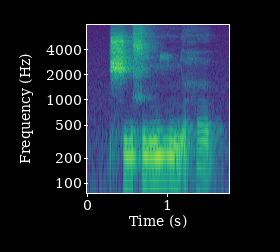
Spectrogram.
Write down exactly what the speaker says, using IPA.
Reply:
ʃ i˦ s i˦ ɲ i˦ ɲ ə˨ h ə˦

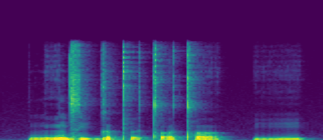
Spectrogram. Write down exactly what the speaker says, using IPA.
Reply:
n ĩ˩˥ d͡z i˧ ɡ ə˥˩ t̪ʰ ə˩ tʼ ʌ˩˥ tʼ ʌ˥˩ | iː˩˥

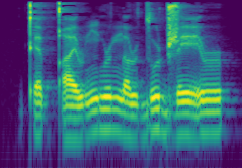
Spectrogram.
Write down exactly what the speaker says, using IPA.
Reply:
kʼ ɛ b qʼ ɛ ɹ ŋ u ɹ n ʌ ɹ d u ɖ͡ʐ e ɹ

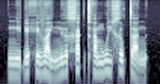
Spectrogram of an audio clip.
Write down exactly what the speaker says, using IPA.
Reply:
n i˨˩˨ ɗ e˧˥ h e˨˩˦ v a˨˩˨ j n ɨ˧˥ ə̯ x a˦˥ k̚ t̪ʰ a˧˥ m w i˧˥ x ə˧˥ w t̪ a˨˩˨ n

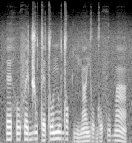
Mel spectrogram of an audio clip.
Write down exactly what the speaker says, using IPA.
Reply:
ɛ˦ h o˦ f ɛ˦ d͡ʒ u˦˨ t ɛ˧ t o˦ n u˦ d ɔ˦˨ k i˨ j ã˧ j o˨ ɡ o˨˦ f u˦ b ã˦˨

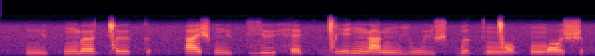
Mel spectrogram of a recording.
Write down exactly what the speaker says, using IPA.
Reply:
n y˩ k ŋ͡m œ˥ ǀ ø˥ k | a˧ ʃ n y˩ k z y˥ h ɛ˩ k ɡ͡ǀ e˥ ŋ a˧ ŋ͡m i˧ w y˧ ʃ ɓ ə˥ k ŋ͡ǀ ɔ˩ k ŋ͡m ɔ˥ ʃ

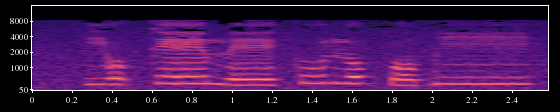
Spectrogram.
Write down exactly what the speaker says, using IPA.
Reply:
j o˨ k eː˦ m eː˨ k u˦ n o˦ k͡p o˨ ɓ iː˦

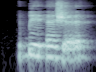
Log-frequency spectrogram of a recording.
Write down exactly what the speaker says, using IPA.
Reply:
ɓ e˥ ʔ ɛ˦ ʒ ɛ̰˥

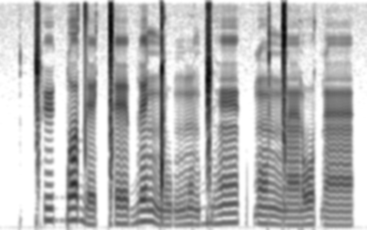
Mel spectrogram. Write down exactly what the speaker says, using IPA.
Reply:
ǀʰ y˦ ɡ͡b ʌ˦ d e˩ ǀ e˨ b e˦ ŋ͡ǃ u˩ ŋ͡m ũ˨ ɡ͡ǁ ẽ˦ | ɓ õ˨ ŋ͡ǀ ɛ̃˩ ɾ o˨ ɗ ɛ̃˩

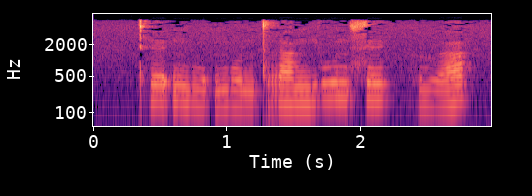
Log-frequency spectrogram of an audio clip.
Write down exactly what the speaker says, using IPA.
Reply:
kʰ e˦˥ ʔ ŋ u˨˩ ʔ ŋ o˨˩ n t r a˦˥ ŋ j u˥˩ n s e˦˥ k̚ h ɯ˩˦ a̯

